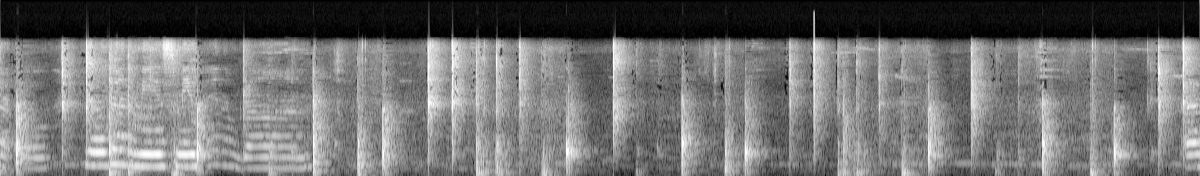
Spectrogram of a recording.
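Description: Cup-song rhythm played on a plastic cup: hand claps, taps on the cup and the cup knocked and set down, in a steady repeating pattern. For the first three seconds a voice holds a few sung notes over it, then the rhythm runs on alone.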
